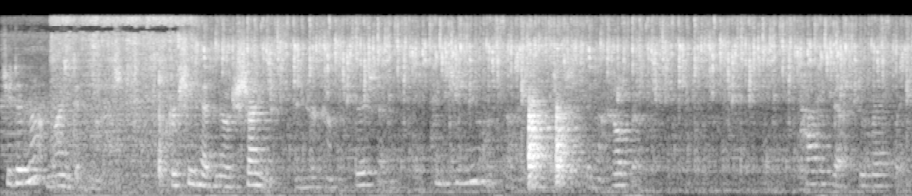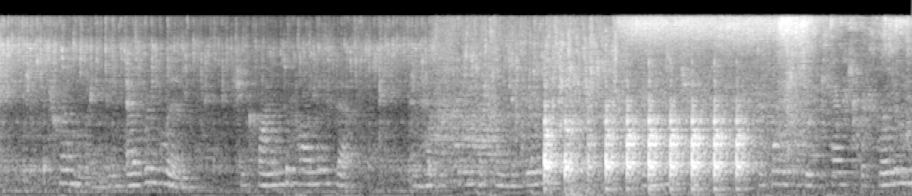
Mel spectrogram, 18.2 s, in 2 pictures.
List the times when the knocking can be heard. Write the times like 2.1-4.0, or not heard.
4.8-5.7, 14.6-16.6.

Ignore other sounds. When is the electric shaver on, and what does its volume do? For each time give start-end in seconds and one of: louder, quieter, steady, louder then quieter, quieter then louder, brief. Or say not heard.
not heard.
